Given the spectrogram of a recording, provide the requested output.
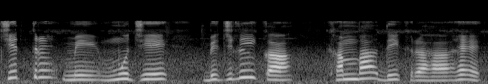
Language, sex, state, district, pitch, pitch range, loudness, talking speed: Hindi, female, Madhya Pradesh, Katni, 220 Hz, 205-260 Hz, -19 LUFS, 110 wpm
